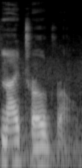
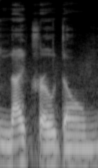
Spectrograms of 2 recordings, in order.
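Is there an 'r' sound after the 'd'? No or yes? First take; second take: yes; no. First: An r sound follows the d. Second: No r sound follows the d. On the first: The speaker calls it right. "I think it's Nitrodrome" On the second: The speaker calls it wrong. "I was saying Nitrodome"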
